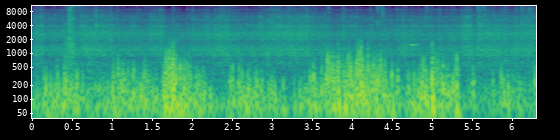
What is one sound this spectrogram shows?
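A loaded hand truck rolls and rattles down a metal ramp.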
